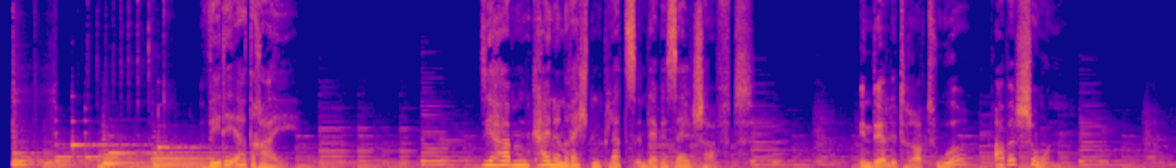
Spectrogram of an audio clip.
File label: radio trailer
